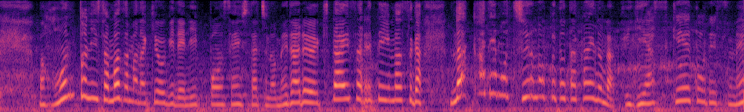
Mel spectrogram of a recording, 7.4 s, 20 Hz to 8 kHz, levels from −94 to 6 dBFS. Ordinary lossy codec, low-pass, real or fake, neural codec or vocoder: none; none; fake; codec, 16 kHz, 8 kbps, FunCodec, trained on LibriTTS, 25 frames a second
